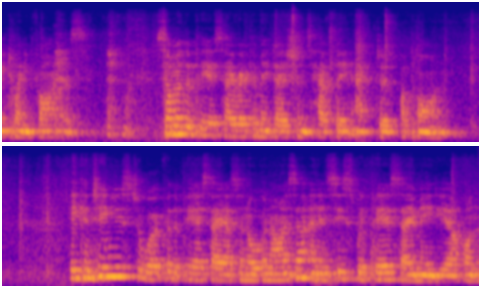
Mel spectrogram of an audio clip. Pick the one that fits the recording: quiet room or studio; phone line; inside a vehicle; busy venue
busy venue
